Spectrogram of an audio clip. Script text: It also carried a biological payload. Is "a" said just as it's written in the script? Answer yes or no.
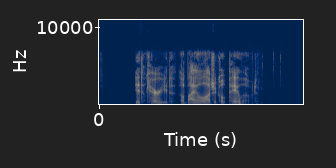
yes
